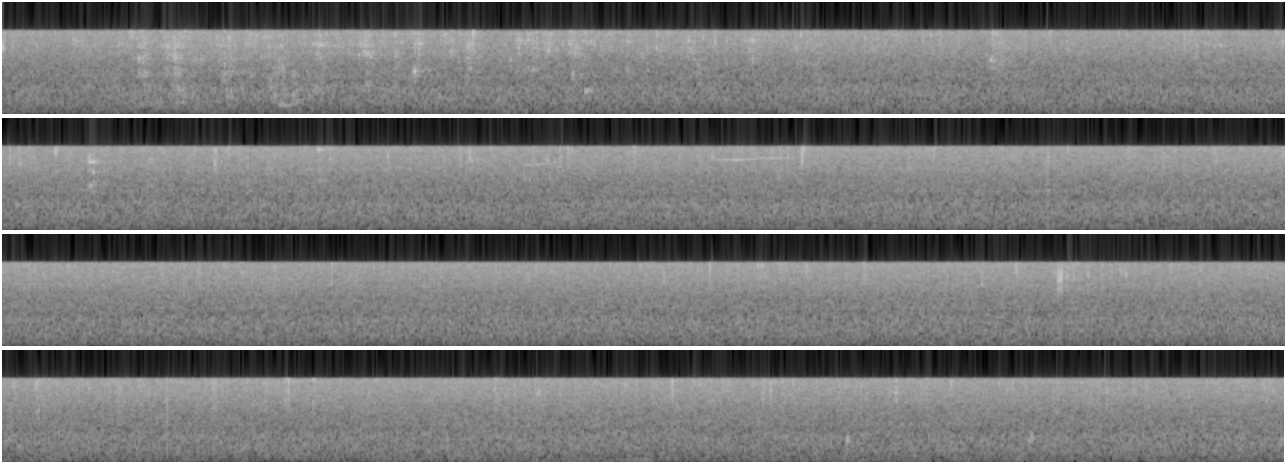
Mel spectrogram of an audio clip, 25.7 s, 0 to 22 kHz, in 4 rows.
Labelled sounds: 10.0	10.4	killer whale, 4.5 to 5.1 kHz

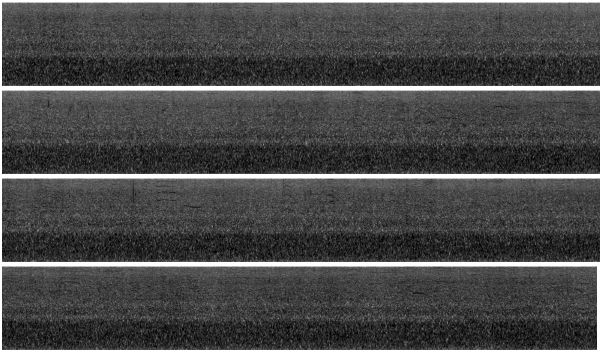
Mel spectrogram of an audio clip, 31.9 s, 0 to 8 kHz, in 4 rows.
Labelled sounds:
3.6	3.9	Pacific white-sided dolphin, 7.5 to 7.8 kHz
13.8	14.1	Pacific white-sided dolphin, 2.7 to 2.9 kHz
15.3	16.1	Pacific white-sided dolphin, 3.1 to 5.1 kHz
18.0	18.6	Pacific white-sided dolphin, 2.7 to 7.2 kHz
22.2	22.4	Pacific white-sided dolphin, 2.8 to 2.9 kHz
24.7	25.0	Pacific white-sided dolphin, 4.1 to 4.5 kHz
28.8	29.1	Pacific white-sided dolphin, 6.2 to 6.4 kHz
29.7	30.0	Pacific white-sided dolphin, 4.3 to 7.5 kHz

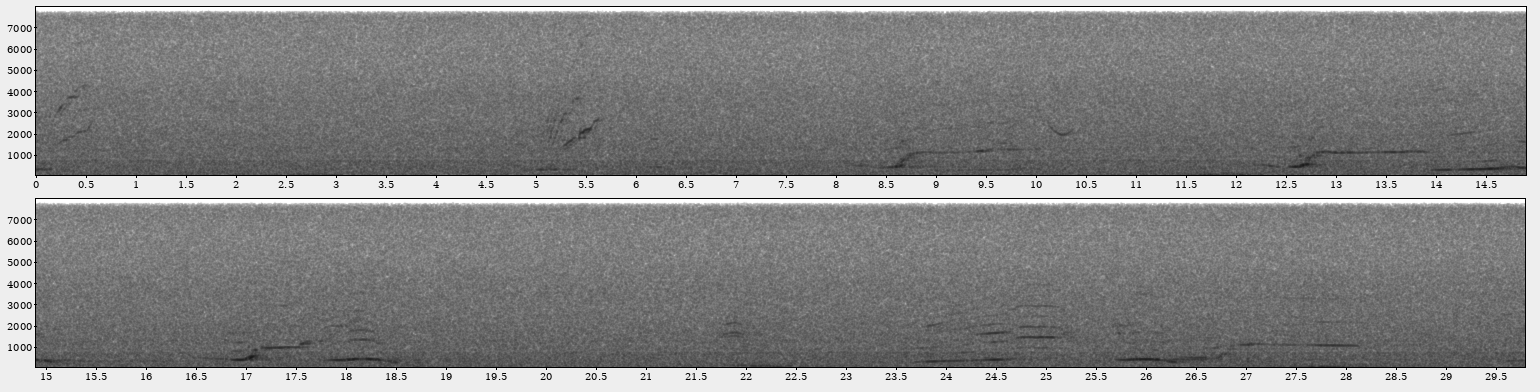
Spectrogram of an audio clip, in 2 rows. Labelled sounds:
5.3	5.7	humpback whale, 1.3 to 2.8 kHz
8.6	9.1	humpback whale, 0.80 to 1.2 kHz
9.6	9.9	humpback whale, 1.2 to 1.3 kHz
10.1	10.4	humpback whale, 1.9 to 2.3 kHz
12.7	13.4	humpback whale, 0.80 to 1.2 kHz
13.6	14.4	humpback whale, 1.1 to 2.1 kHz
17.1	18.3	humpback whale, 0.80 to 1.9 kHz
21.7	22.0	humpback whale, 1.5 to 1.7 kHz
24.3	25.2	humpback whale, 1.4 to 3.0 kHz
26.9	28.2	humpback whale, 0.99 to 1.2 kHz

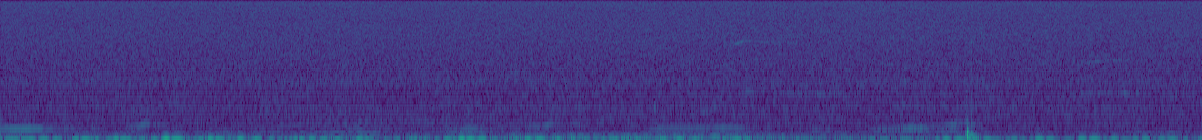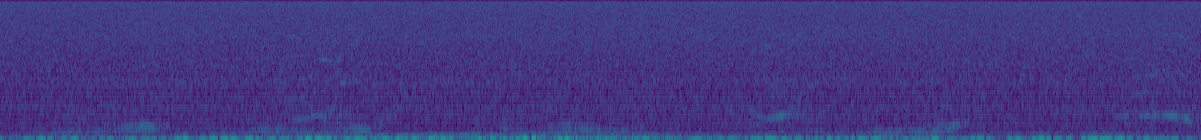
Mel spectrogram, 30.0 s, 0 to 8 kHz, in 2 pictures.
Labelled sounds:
9.2	9.4	humpback whale, 2.9 to 3.3 kHz
19.0	19.2	humpback whale, 2.0 to 2.2 kHz

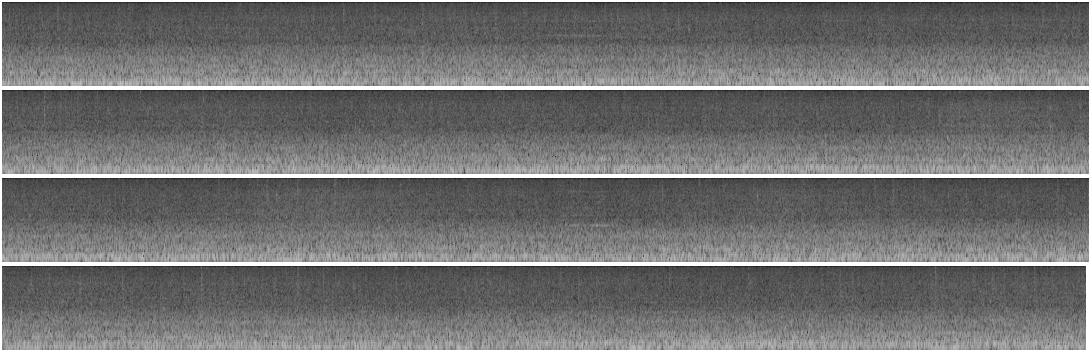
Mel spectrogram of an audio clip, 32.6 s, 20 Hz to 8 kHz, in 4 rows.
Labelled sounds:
4.0	4.5	killer whale, northern resident, G clan, 2.4 to 5.9 kHz

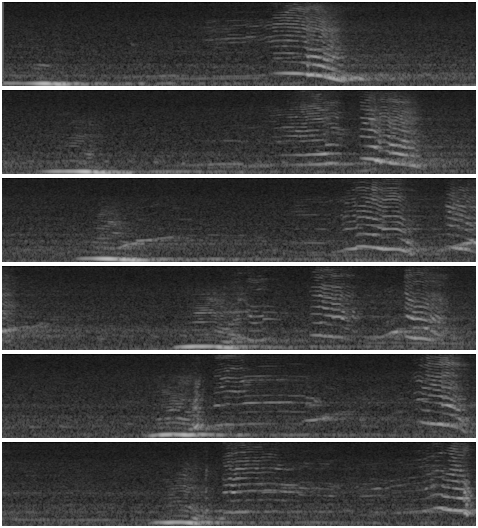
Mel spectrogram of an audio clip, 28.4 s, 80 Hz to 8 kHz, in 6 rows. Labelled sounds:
2.0	3.4	humpback whale, 0.80 to 7.5 kHz
5.4	5.6	humpback whale, 1.5 to 1.7 kHz
6.9	8.9	humpback whale, 0.80 to 7.6 kHz
10.5	11.2	humpback whale, 0.80 to 1.9 kHz
12.4	13.6	humpback whale, 0.90 to 7.0 kHz
13.9	14.8	humpback whale, 0.80 to 3.3 kHz
16.1	17.8	humpback whale, 0.90 to 7.2 kHz
18.2	18.7	humpback whale, 0.96 to 6.5 kHz
20.7	22.5	humpback whale, 0.80 to 7.5 kHz
23.1	23.7	humpback whale, 0.99 to 7.4 kHz
25.4	28.4	humpback whale, 0.80 to 6.8 kHz

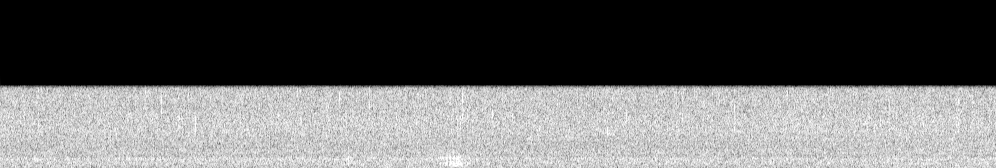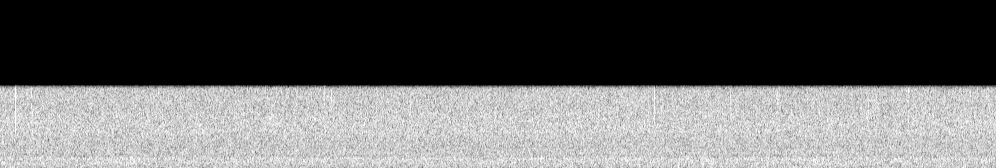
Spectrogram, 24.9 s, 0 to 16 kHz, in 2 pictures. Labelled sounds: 5.5	5.8	croaking sound likely from a nearby submerged object, 0.91 to 1.1 kHz

